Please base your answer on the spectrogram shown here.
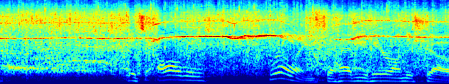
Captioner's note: audience cheering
